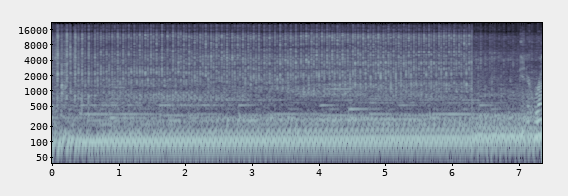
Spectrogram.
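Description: A Harley-Davidson Sportster motorcycle engine idling close by, a steady loud low rumble with even pulsing firing beats that run on without a break.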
